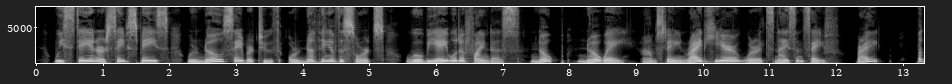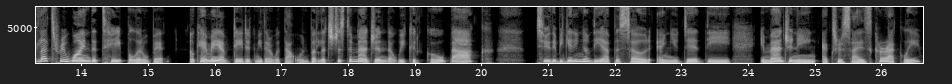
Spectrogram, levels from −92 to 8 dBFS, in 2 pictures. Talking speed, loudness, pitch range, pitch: 165 wpm, -20 LUFS, 155-200 Hz, 175 Hz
